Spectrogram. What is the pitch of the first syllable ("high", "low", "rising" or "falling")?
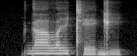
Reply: high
